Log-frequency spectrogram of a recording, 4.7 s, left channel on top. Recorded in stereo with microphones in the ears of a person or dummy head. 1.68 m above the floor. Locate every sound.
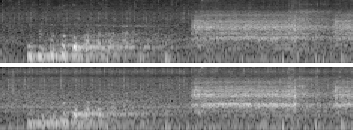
0.4 s laughter: 60° left (ahead or behind), 0.9 m
2.5 s a blender: 25° right (ahead or behind), 0.8 m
